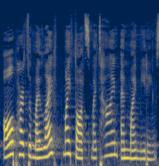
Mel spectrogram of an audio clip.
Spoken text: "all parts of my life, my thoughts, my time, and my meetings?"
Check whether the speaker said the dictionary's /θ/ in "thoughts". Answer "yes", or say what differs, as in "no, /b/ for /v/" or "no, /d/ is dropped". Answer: yes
